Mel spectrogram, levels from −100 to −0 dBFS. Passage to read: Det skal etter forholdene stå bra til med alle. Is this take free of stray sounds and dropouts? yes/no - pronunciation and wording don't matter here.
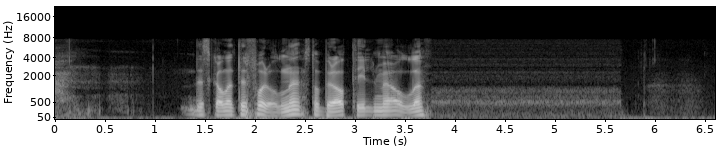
yes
